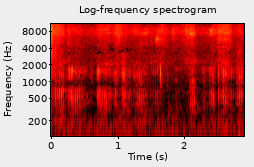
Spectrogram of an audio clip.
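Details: Orange tabby kitten purring while hyper and playful, a steady low rumbling purr with fast regular pulses throughout, broken by a few brief higher rustling bursts of movement.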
